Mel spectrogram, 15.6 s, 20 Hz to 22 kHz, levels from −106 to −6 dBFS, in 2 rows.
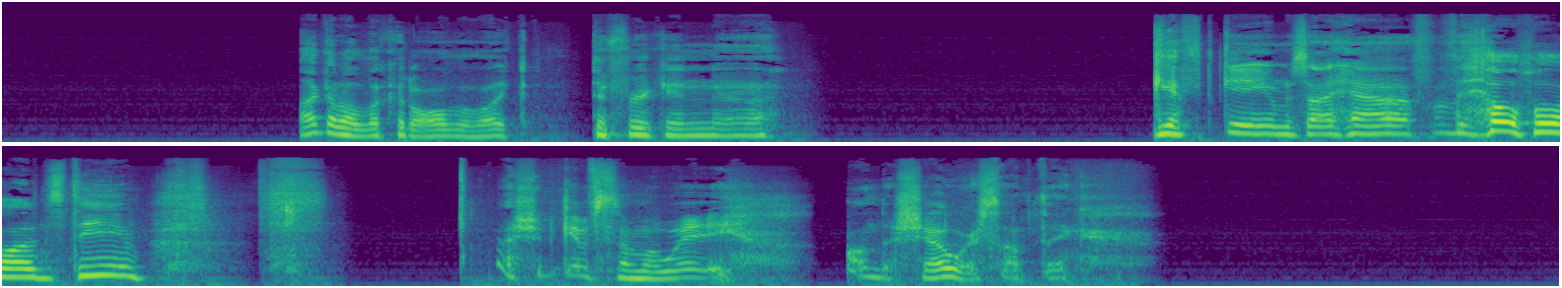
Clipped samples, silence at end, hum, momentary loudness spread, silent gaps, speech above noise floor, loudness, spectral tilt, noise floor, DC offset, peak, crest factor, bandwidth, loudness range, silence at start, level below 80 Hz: under 0.1%; 2.1 s; 60 Hz at -55 dBFS; 18 LU; none; 53 dB; -26 LUFS; -4 dB/octave; -79 dBFS; under 0.1%; -4 dBFS; 24 dB; 16 kHz; 9 LU; 1.5 s; -62 dBFS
